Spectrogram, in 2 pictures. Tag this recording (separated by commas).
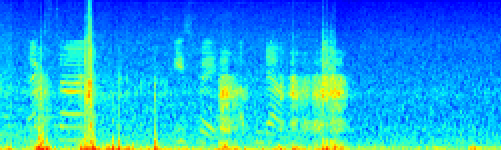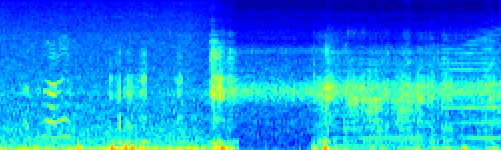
White noise, Speech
